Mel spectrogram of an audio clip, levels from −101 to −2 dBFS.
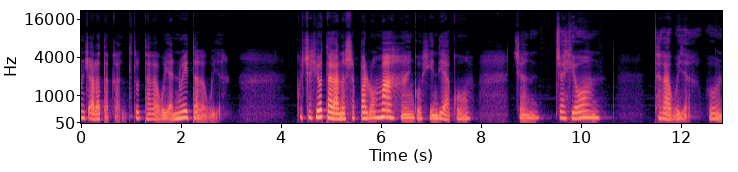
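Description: Channel delay (comb filtering) runs from 0.0 to 8.99 s of this speech clip: one channel lags the other by roughly two samples, around 0.05 ms, so summing to mono cancels shared content near 10 kHz, dulling the top end.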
